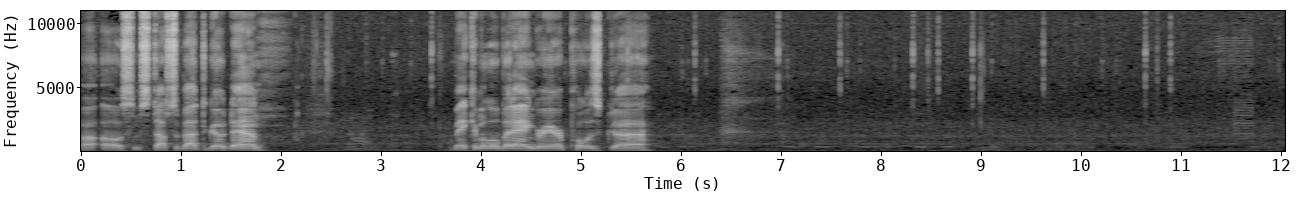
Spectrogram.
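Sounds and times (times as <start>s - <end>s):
computer mouse clicks: 6.9s - 7.7s, 8.3s - 9.8s, 10.6s - 11.0s.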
